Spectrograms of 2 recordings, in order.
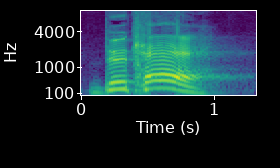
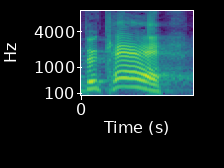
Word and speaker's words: Bucket: There's this lady called Hyacinth Bouquet, spelled Bucket, B-U-C-K-E-T, but she wanted it pronounced Bouquet because she was posh.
